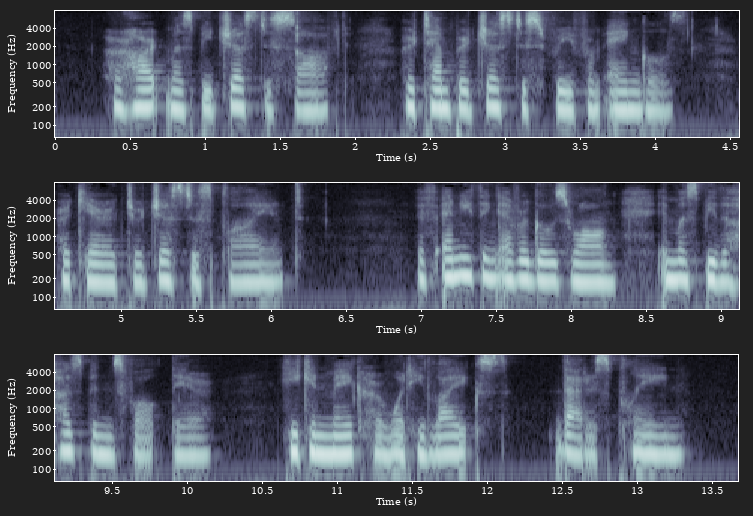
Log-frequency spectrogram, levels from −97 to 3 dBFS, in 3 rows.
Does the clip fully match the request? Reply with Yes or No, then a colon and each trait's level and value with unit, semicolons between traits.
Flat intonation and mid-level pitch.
Yes: narrow, 1.8 semitones; medium, 180 Hz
